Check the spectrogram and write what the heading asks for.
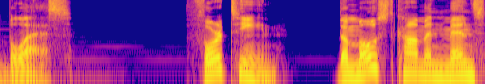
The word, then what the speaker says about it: bless: hello and Icelandic is pronounced Hollow thank you is talk yes is yah no is nay goodbye is bless 14.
